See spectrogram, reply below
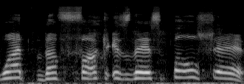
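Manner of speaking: shouting very loudly. Voicing a character reacting as two villains start to dance: very loud outburst. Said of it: "Like very loudly".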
